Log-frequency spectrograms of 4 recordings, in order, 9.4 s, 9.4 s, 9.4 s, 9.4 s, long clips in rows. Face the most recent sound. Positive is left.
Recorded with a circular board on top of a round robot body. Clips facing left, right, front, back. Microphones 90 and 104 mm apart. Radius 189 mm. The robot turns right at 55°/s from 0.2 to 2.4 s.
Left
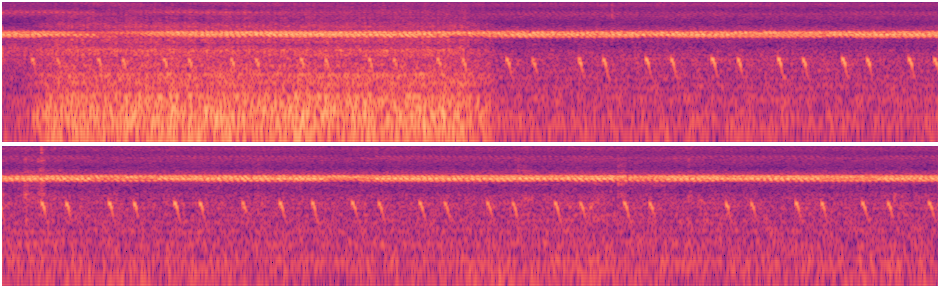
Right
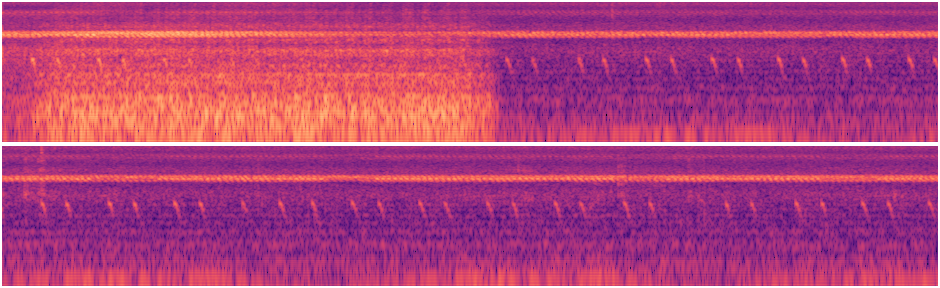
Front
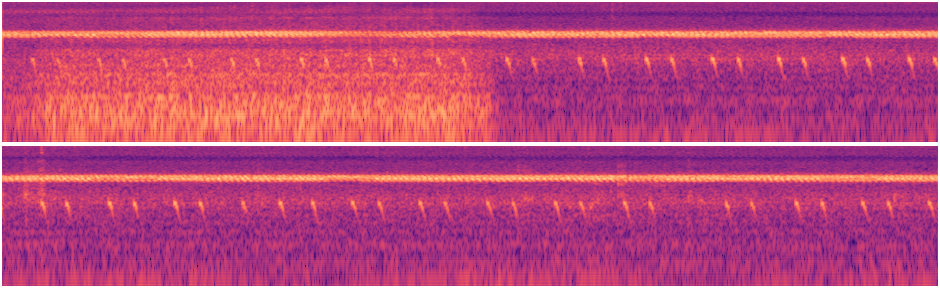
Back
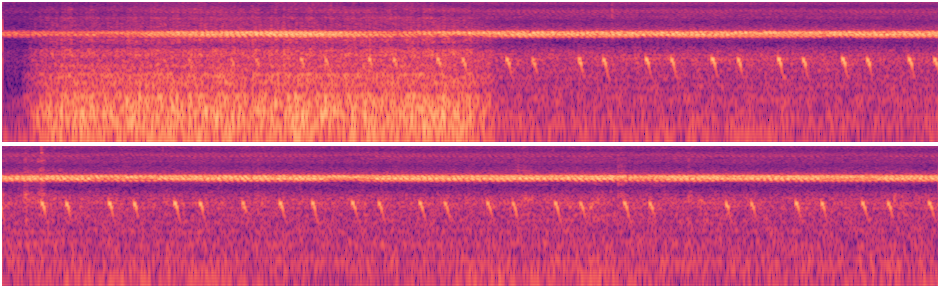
turn(degrees=115)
